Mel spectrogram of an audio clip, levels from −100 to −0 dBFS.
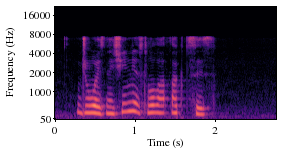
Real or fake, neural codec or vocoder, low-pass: fake; codec, 16 kHz, 4 kbps, FunCodec, trained on LibriTTS, 50 frames a second; 7.2 kHz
